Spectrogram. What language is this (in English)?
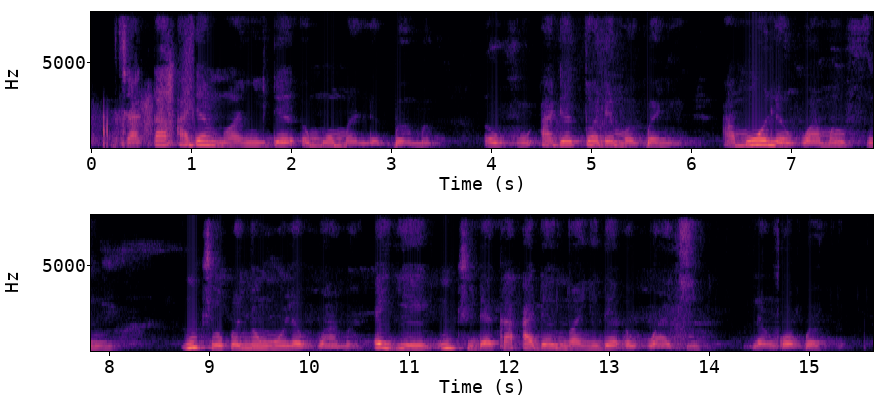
Ewe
